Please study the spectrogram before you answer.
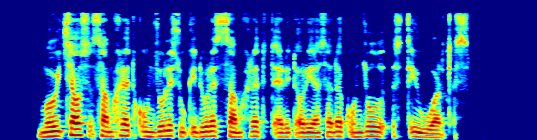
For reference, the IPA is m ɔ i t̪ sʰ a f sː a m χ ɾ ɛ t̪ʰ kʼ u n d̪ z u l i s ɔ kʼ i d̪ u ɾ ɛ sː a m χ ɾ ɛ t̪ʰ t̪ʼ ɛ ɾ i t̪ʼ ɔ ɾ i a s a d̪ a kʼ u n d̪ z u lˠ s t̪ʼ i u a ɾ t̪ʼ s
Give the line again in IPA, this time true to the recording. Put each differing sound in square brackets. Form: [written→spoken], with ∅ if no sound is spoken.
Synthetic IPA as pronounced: m ɔ i t̪ sʰ a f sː a m χ ɾ ɛ t̪ʰ kʼ u n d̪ z u l i s [ɔ→u] kʼ i d̪ u ɾ ɛ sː a m χ ɾ ɛ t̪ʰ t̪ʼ ɛ ɾ i t̪ʼ ɔ ɾ i a s a d̪ a kʼ u n d̪ z u lˠ s t̪ʼ i u a ɾ t̪ʼ s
